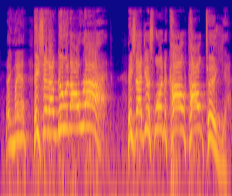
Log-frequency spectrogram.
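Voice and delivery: high-pitched, shouted retelling of a phone call; excited preaching. Retold or imitated. Preacher retells an old friend's call to the congregation, excited preaching. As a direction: preach the remembered conversation at a high, ringing pitch.

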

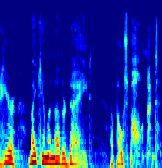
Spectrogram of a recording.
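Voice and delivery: low, soft instruction to the clerk; hushed judge. Retold or imitated. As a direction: drop to a low near-whisper as the judge. Acting the judge's quiet order.

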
